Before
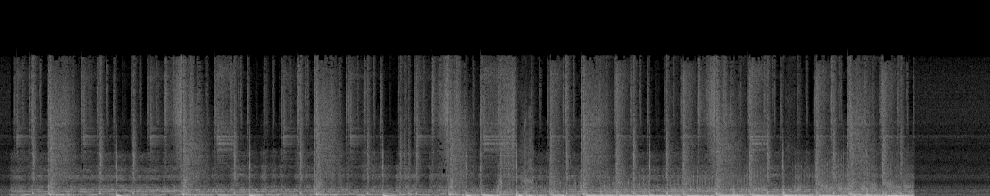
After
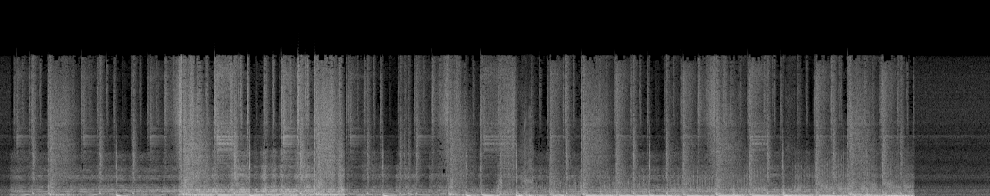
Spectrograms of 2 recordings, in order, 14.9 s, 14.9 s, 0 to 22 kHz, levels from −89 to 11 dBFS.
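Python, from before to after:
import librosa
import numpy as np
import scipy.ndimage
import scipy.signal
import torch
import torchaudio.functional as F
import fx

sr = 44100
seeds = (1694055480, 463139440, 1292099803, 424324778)

y = fx.env_flatten(x, sr, amount_pct=70, at=(2.68, 5.17))
y = y * 10.0 ** (5.0 / 20.0)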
